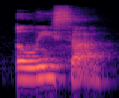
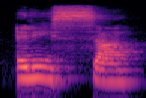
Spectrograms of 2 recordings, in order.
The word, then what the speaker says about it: Elisa: any Sun it ISA so if I were to pronounce my name in English I would say ELISA ELISA just one short s but in Italian you would say any son any son just hold the S for a tiny bit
